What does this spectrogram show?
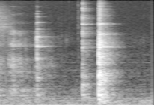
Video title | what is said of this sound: Hamilton Beach Breakfast Sandwich Maker Review | you can hear how crispy and toasted it is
